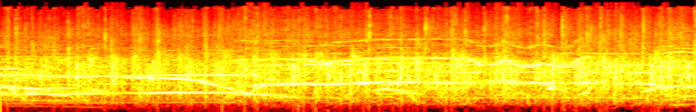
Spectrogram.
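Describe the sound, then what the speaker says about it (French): A crowd applauds a performer at a music tent in Redon, steady close clapping throughout, with whistles and cheers rising above it. "on peut l'applaudir plus fort que ça"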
